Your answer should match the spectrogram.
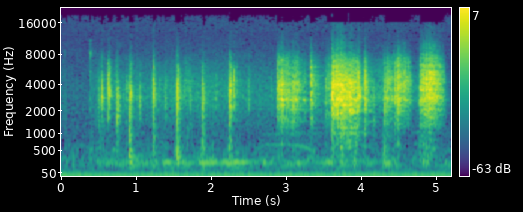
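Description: A metal milk pail is dropped in a hurry during the milking of the cow Mimosa, giving a quick run of sharp, ringing clanks and rattles, followed by several louder, rougher scraping bursts; no one speaks.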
